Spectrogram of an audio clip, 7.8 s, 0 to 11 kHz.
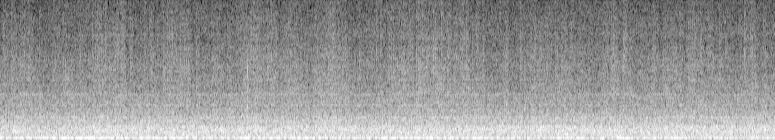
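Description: Volvo 142S rally car's four-cylinder engine idling steadily, heard from inside the cabin.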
